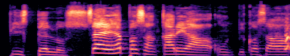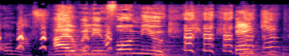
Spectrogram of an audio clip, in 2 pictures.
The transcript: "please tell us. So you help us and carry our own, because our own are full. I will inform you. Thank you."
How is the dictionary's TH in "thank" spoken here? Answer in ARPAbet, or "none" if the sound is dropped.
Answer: T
